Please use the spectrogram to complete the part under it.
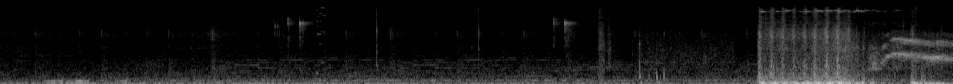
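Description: Sniper rifle fire in the turn-based video game XCOM: Enemy Unknown: soft in-game ambience with faint blips gives way to a loud, dense burst of gunfire near the end, followed by a rising electronic whine.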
